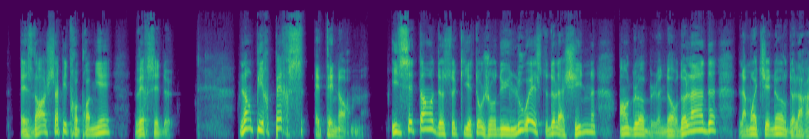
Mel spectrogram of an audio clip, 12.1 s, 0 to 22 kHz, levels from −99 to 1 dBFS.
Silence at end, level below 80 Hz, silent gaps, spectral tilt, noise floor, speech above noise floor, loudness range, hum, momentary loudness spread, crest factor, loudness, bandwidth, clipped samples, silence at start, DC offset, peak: 0 s; -42 dBFS; none; -5.5 dB/octave; -51 dBFS; 34 dB; 4 LU; none; 10 LU; 16 dB; -17 LUFS; 15.5 kHz; under 0.1%; 0.3 s; under 0.1%; -2 dBFS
